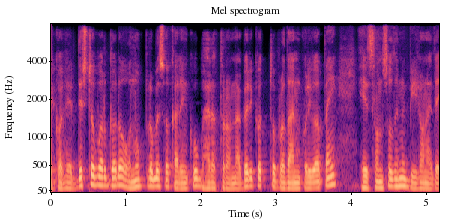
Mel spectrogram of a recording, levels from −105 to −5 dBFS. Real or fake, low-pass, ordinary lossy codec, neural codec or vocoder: fake; none; none; codec, 16 kHz, 1 kbps, X-Codec, HuBERT features, trained on LibriSpeech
